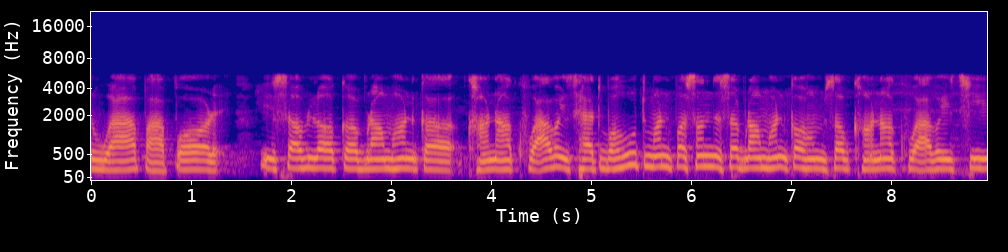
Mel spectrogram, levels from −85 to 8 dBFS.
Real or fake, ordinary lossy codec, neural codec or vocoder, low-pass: real; none; none; 5.4 kHz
